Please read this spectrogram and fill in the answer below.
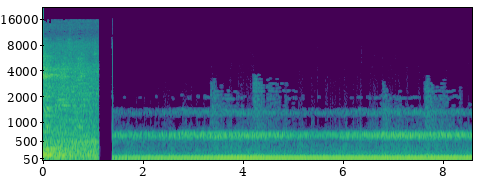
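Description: For about a second, a busy mix of music and voices, then an abrupt cut to a steady, eerie ambient drone: a deep pulsing hum under a single held tone, with a few faint short sounds over it.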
